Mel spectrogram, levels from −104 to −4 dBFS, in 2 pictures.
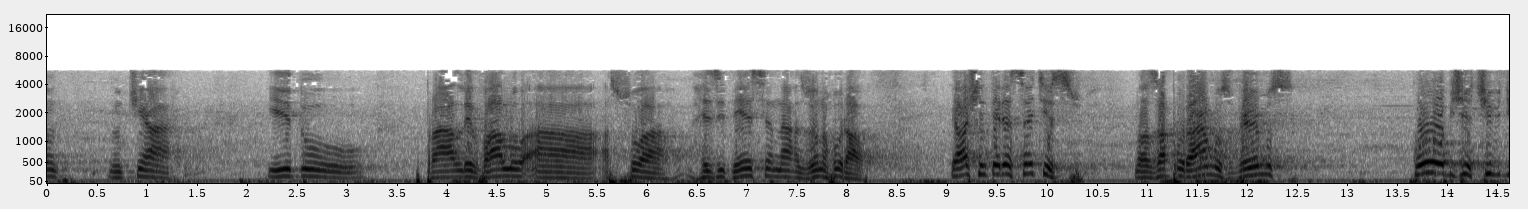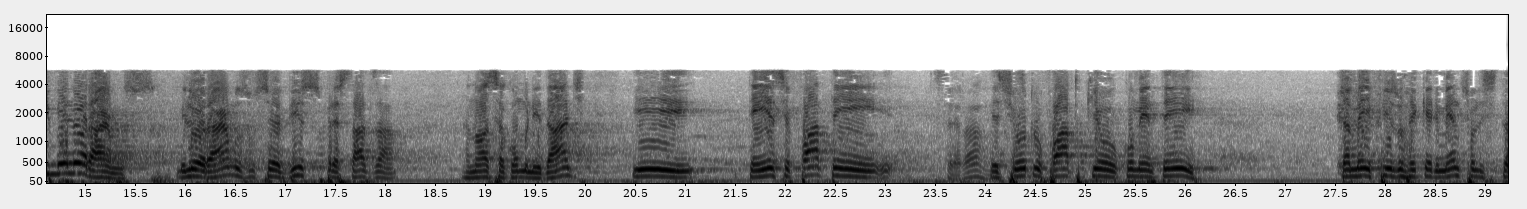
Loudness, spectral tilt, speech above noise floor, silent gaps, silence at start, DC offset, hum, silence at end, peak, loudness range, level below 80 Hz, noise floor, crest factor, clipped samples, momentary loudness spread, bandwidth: -12 LUFS; -10.5 dB/octave; 21 dB; none; 0 s; under 0.1%; none; 0 s; 0 dBFS; 3 LU; -20 dBFS; -32 dBFS; 12 dB; under 0.1%; 20 LU; 5.8 kHz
